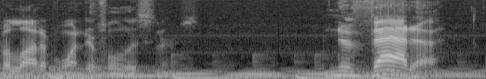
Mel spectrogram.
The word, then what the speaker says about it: Nevada: lot of wonderful listeners Nevada Nevada as they pronounce it not Nevada Nevada is um we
